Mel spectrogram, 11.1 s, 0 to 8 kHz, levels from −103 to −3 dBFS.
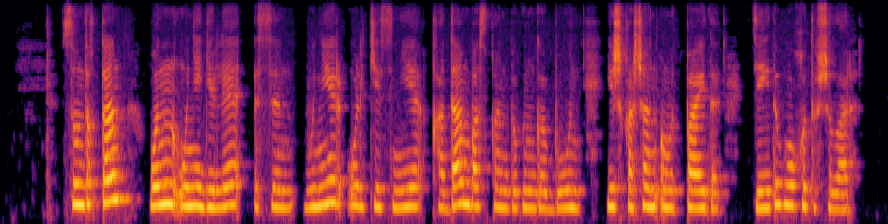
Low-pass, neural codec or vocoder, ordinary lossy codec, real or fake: none; none; none; real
